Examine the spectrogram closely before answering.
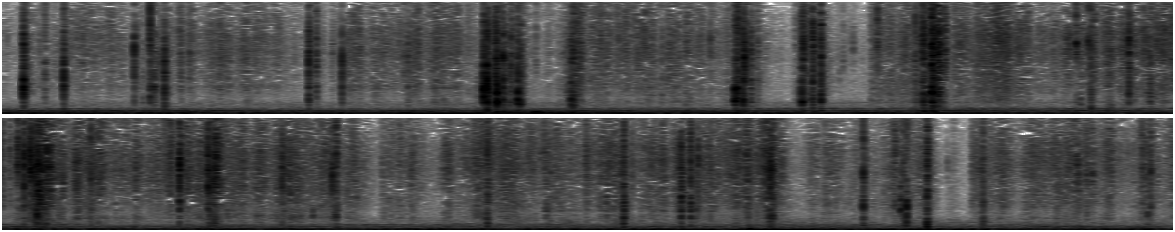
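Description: Plastic bubble wrap crinkling and tearing as it is pulled open and stripped off an exhaust muffler, with irregular sharp crackles and snaps.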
